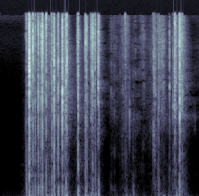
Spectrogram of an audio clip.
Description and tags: Bridging cards to shuffle them
blackjack, bridging, card, cards, gambling, home-recording, poker, shuffle, shuffling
